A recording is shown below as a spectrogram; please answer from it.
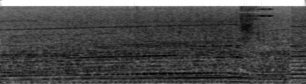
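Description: A race car engine in GTA Online drones loudly at a steady high pitch under hard acceleration near top speed, with a slight dip in pitch near the end.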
